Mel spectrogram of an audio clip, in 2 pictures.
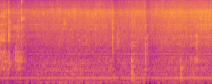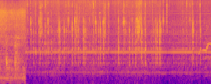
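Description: A utensil stirs food frying in a nonstick pan, giving close scraping strokes over a continuous sizzle; the clatter becomes sharper and more prominent partway through.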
